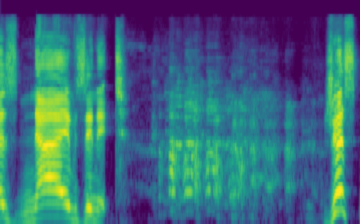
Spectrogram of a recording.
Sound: audience laughing

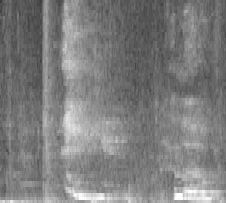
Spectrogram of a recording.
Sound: laughs

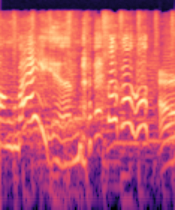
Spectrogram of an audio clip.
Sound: swooning

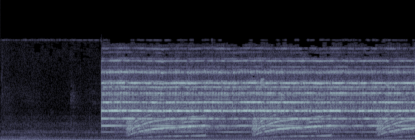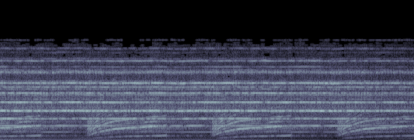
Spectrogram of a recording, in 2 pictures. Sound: alarm ringing

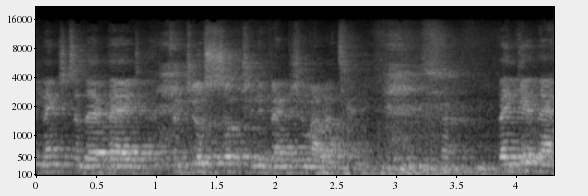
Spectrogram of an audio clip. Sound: laughter

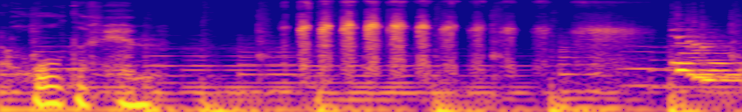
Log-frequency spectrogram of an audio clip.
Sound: laughing

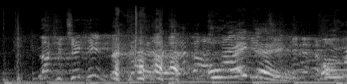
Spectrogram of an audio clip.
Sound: all laughing

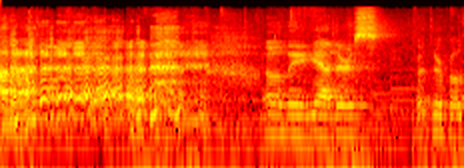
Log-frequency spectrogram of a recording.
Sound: laughter

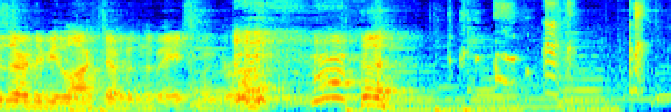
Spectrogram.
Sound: laughs

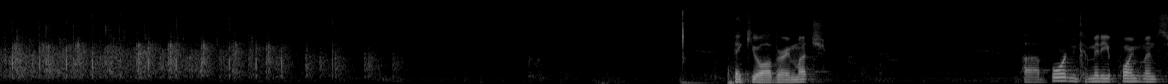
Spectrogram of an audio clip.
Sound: applause

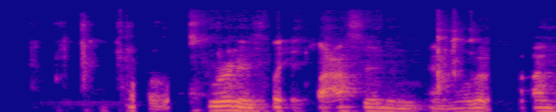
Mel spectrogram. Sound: keyboard typing

